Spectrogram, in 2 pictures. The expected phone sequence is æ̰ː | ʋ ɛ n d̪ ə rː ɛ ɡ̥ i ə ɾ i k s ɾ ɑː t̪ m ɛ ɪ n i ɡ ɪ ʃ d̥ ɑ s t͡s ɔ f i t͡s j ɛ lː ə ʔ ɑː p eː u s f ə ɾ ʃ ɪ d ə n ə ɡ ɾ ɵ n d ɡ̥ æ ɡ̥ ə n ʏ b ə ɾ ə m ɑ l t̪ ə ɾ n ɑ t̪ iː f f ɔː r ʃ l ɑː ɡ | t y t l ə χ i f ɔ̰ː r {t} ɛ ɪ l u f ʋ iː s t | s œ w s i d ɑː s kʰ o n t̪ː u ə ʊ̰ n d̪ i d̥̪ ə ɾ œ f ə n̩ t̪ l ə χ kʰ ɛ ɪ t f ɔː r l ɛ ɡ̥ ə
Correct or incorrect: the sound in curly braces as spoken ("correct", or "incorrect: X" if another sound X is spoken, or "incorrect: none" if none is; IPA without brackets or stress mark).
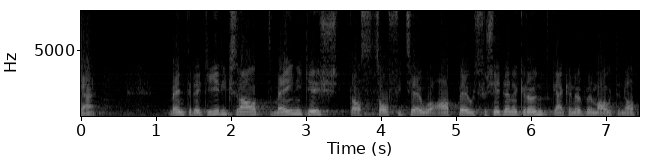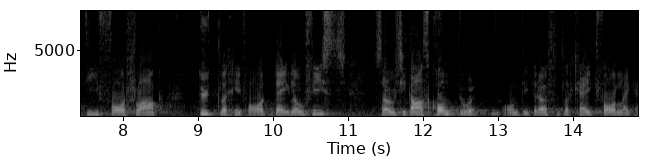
correct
